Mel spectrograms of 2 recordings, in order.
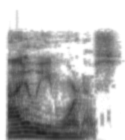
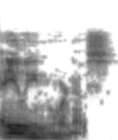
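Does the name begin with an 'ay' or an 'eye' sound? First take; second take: eye; ay. First: The name begins with an 'eye' vowel sound. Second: The name begins with an 'ay' vowel sound. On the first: The speaker calls it right. "it's actually pronounced Eileen" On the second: The speaker calls it wrong. "I pronounced it wrong the entire episode"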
